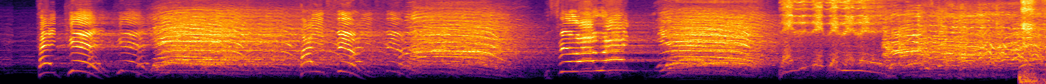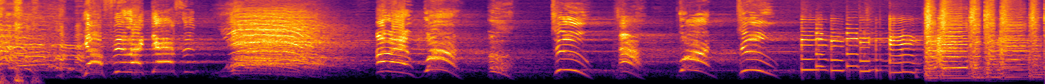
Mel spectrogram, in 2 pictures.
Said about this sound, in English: So that is obviously gold for a producer because it's just like uninterrupted vocal shouts and stuff.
